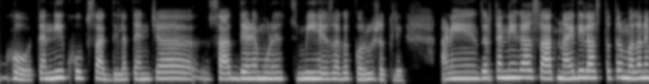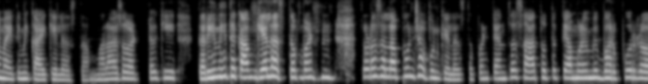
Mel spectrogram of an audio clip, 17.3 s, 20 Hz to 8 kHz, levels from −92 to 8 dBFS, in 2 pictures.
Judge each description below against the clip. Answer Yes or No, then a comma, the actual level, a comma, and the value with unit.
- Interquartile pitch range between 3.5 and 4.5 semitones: No, average, 2.9 semitones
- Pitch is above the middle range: Yes, high, 230 Hz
